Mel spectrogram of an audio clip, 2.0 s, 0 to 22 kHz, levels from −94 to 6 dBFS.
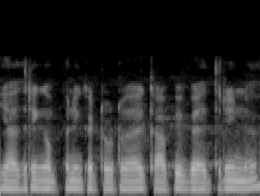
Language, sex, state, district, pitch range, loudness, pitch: Hindi, male, Jharkhand, Jamtara, 110-120 Hz, -31 LUFS, 115 Hz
